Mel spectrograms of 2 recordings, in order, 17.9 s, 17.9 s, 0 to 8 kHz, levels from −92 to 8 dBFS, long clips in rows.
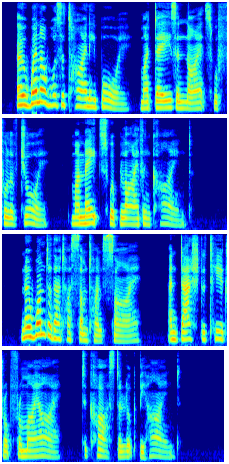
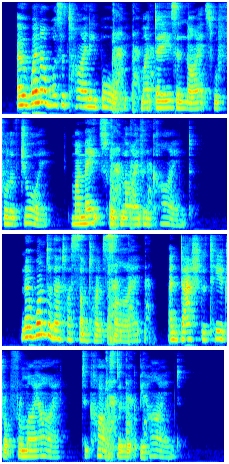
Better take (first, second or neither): first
